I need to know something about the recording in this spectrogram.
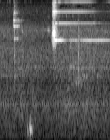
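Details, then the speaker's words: Electric water heater heating element tested with a multimeter on continuity, power wires disconnected: after probe clicks a steady high-pitched beep holds, showing the top element has continuity. "You can hear the the beep sound means we have continuity. So, for the top one, that one has continuity all the way through."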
